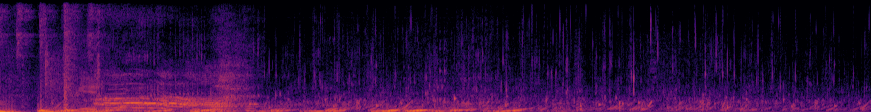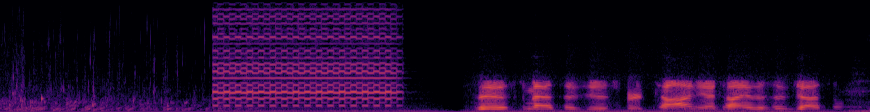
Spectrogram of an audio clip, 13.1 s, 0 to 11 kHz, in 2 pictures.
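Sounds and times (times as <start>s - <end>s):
water bubbling and gurgling: 0.7s - 8.2s.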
